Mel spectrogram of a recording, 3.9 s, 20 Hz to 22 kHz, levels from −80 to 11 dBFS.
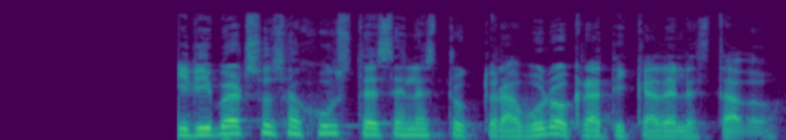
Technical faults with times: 0.00-0.89 cut-off start

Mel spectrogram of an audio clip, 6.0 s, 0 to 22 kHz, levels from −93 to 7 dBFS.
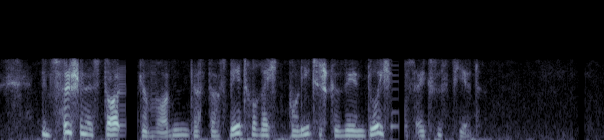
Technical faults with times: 0.00-6.05 G.723.1 codec
1.19-1.69 VoIP packet loss concealed by the speech codec
3.92-4.09 VoIP packet loss concealed by the speech codec
5.72-5.86 VoIP packet loss concealed by the speech codec

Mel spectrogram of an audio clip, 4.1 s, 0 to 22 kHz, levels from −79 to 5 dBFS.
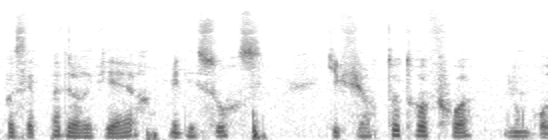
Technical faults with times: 1.75-2.70 DAB burbling
3.53-3.92 DAB burbling

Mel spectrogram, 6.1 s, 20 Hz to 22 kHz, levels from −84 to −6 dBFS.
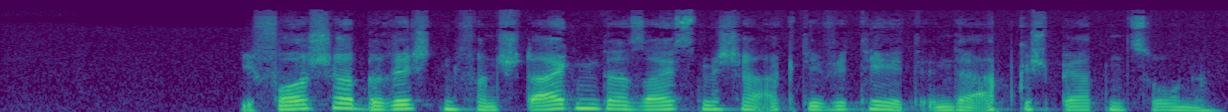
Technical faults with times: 0.00-1.15 comfort noise in place of the background

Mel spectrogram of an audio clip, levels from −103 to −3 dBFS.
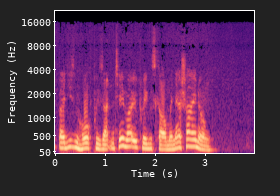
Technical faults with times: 1.20 repeated buffer

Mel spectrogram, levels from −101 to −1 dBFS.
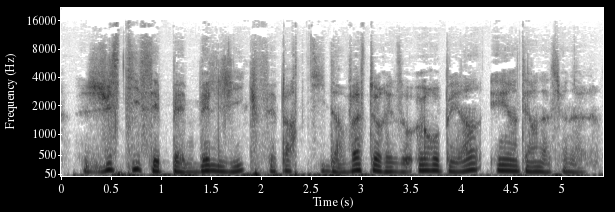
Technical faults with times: none

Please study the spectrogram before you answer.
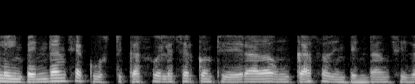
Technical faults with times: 0.00-4.16 Bluetooth CVSD headset codec

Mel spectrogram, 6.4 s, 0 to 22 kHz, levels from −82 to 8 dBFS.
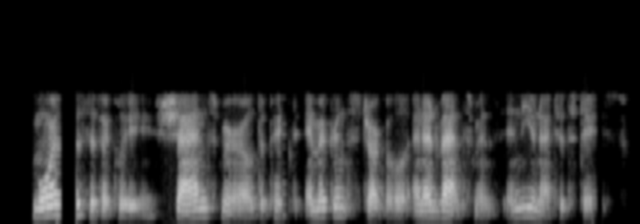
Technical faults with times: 0.56-0.76 packet loss with pitch repetition
2.82-2.88 packet loss with pitch repetition
5.92-6.02 packet loss with pitch repetition

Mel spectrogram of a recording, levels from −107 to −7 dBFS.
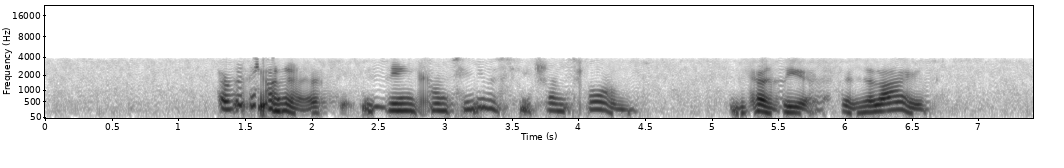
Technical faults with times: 0.00-7.42 Codec 2 vocoder
1.56-1.77 bit errors on digital voice radio
3.98-4.08 bit errors on digital voice radio

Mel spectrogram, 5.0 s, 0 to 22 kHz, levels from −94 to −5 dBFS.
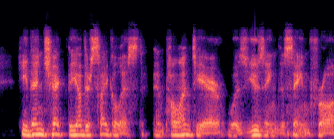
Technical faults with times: none

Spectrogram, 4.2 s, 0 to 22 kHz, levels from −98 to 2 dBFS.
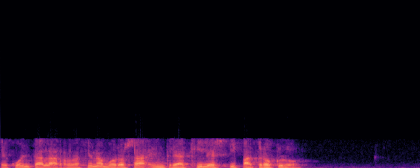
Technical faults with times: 0.00-4.21 GSM full-rate codec

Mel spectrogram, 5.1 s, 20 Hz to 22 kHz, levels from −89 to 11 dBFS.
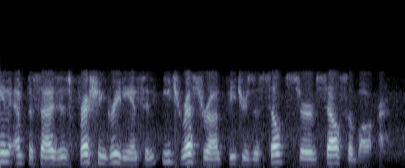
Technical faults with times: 0.00-5.07 Bluetooth CVSD headset codec
3.29-3.32 Bluetooth headset packet repeated

